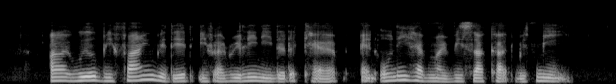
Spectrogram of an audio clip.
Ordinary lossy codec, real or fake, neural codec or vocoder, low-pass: none; fake; vocoder, 22.05 kHz, 80 mel bands, HiFi-GAN; 7.2 kHz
